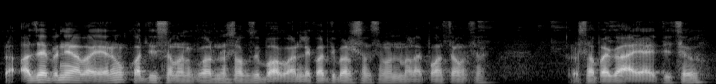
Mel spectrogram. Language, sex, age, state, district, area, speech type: Nepali, male, 60+, West Bengal, Darjeeling, rural, spontaneous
